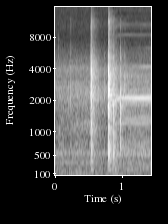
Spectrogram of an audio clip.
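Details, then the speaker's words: Honda Vario 150 that stalled and would not start: after replacing a broken part, a couple of clicks at key-on then a faint steady high hum as the fuel pump primes normally; no hum means no fuel reaches the engine. "kalau nggak dengung itu bensinnya nggak mau turun ke mesin sehingga sudah bisa dipastikan motornya tidak akan nyala"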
